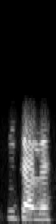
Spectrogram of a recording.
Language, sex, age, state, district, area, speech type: Gujarati, female, 30-45, Gujarat, Rajkot, urban, conversation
